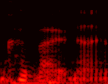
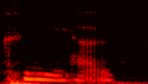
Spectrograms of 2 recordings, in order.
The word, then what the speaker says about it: Kumiho: say her name kimono it's not komono it's like kumiho or something like that she just turns into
